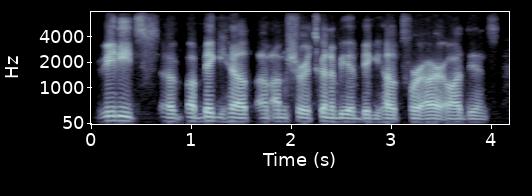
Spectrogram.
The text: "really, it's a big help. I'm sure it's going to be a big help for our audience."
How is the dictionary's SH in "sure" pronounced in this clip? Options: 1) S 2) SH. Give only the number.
2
